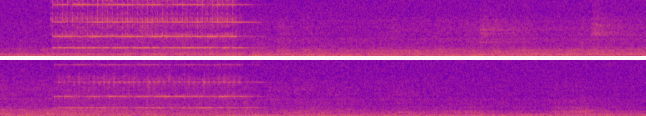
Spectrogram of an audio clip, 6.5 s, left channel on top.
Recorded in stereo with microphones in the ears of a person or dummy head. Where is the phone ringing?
70° left (ahead or behind), 6 m.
